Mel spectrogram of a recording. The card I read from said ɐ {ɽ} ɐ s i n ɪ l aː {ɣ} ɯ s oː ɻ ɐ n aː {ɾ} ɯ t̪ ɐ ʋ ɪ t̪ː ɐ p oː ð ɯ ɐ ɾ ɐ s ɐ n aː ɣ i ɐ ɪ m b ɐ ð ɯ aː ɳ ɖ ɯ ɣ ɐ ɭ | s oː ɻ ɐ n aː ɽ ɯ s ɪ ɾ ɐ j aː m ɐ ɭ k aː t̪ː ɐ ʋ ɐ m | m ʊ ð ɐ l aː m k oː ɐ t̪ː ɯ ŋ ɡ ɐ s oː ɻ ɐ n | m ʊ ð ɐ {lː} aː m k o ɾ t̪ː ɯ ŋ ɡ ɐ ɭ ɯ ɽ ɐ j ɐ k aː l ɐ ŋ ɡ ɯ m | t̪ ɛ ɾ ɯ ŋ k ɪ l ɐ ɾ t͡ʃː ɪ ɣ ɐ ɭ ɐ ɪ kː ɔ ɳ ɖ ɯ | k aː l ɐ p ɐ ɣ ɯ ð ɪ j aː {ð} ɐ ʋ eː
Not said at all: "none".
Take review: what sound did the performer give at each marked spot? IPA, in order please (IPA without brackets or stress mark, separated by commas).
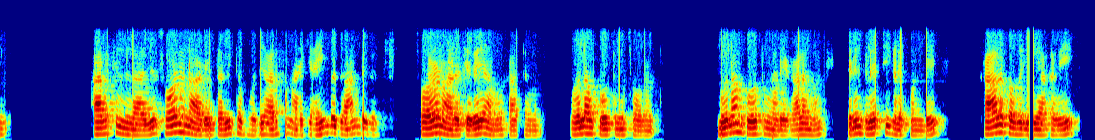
ɾ, ð, ɽ, l, ɣ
